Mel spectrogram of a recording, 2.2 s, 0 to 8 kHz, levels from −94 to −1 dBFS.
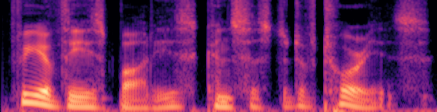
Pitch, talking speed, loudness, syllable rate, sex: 100 Hz, 190 wpm, -23 LUFS, 5.8 syllables/s, male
